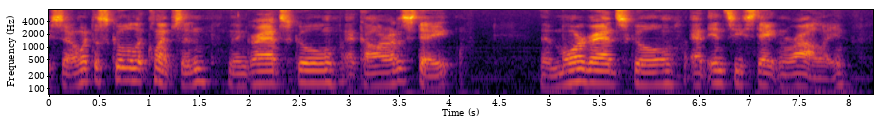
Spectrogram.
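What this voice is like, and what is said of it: Southern US accent. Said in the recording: “you can tell by my accent that I'm not from Northeast Ohio. So I'm originally from South Carolina.”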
